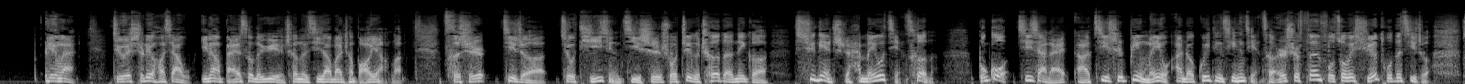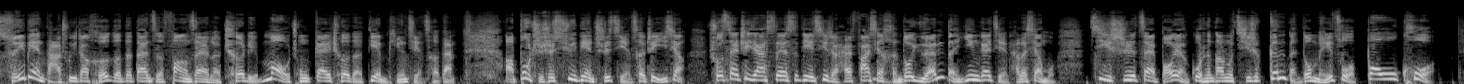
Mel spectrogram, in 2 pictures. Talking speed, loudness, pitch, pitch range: 325 characters per minute, -18 LUFS, 145 Hz, 120-175 Hz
